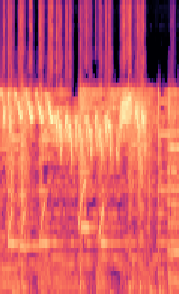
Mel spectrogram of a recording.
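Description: Cartoon background music with a cartoon bird's rapid high chirps repeating over it, short rising and falling tweets.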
